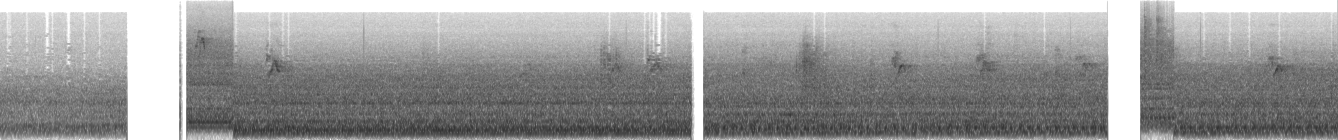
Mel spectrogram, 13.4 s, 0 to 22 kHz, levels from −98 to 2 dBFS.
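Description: Playback stall at 1.28 s: the sound cuts out mid-flow and stays silent for about 0.53 s, until 1.81 s, then resumes. A second stall at 11.08 s leaves a shorter gap of about 0.33 s, ending at 11.42 s. Each silence is most likely the player running out of buffered data or having its output thread blocked, so nothing reached the output until it recovered.

Catch-up at higher speed follows each stall, from 1.81 to 2.34 s and from 11.42 to 11.75 s. The player resamples its backlog at double speed, so the audio rushes and jumps up in pitch by roughly ten semitones. Each burst lasts as long as the stall before it, which wins back the lost time before playback drops back to normal speed and pitch.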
